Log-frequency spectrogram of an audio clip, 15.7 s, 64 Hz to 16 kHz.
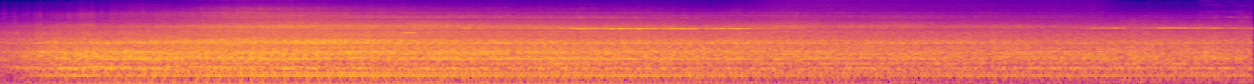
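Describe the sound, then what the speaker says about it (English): A freight train hauled by a Class AE66 electric locomotive rolls past in a yard, a loud sustained roar of wheels and wagons with high-pitched wheel squeals threading through, gradually easing toward the end. "Freight trains arrive every 10 minutes or so. This one is headed by endangered Class AE66 number 11404"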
